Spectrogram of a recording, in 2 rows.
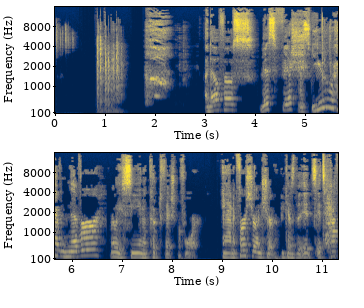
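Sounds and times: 
dice rolling on a hard table: 0.0 - 1.5
speech: 3.0 - 11.3.

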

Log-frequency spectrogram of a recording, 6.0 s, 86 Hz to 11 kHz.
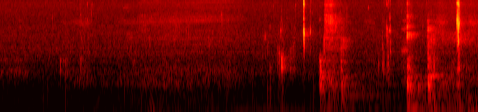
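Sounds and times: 
slurping and swallowing an alcoholic drink: 3.3 - 5.1.

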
